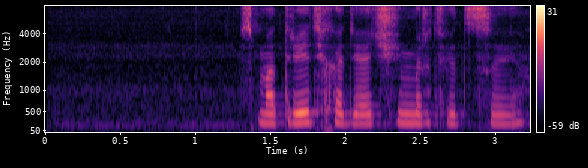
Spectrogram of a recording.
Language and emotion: Russian, neutral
